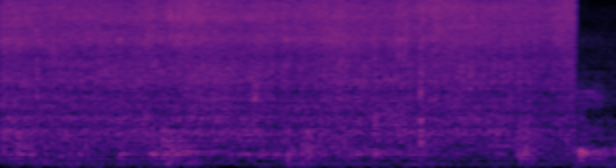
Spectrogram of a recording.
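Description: Cauliflower and potato pieces with turmeric and salt are stirred in a hot pan, giving a steady loud sizzle and scraping that runs throughout before cutting off abruptly.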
